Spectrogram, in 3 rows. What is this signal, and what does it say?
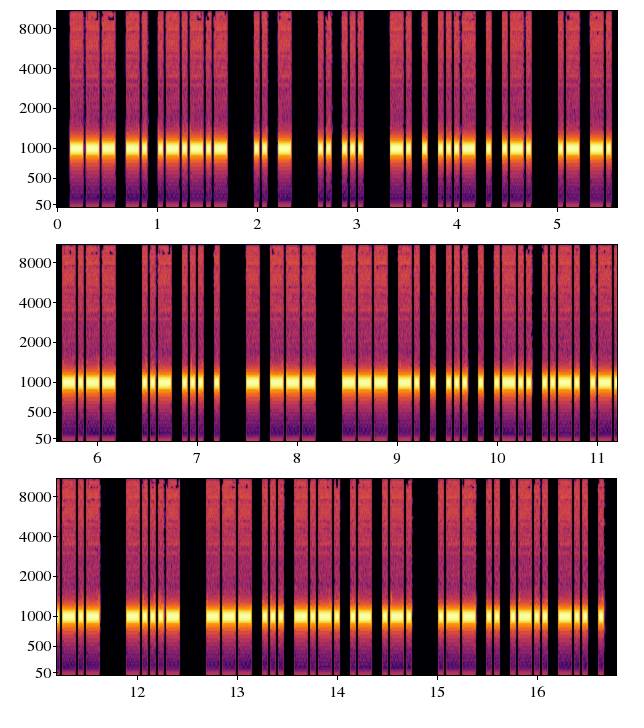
Morse code, heard as a keyed tone, about 30 wpm, 1000 Hz. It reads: ON. IT IS NEVER ANY USE TO ONESELF. <BT> OSCAR WILDE
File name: qotdfiles / 30wpm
